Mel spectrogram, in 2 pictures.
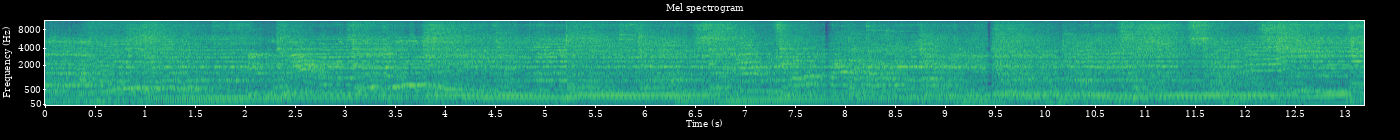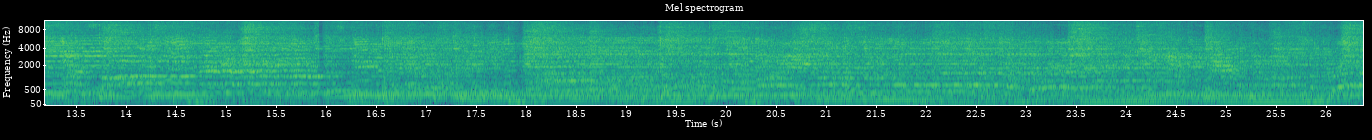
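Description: Church praise team of men and women singing a gospel song into microphones over electric keyboard accompaniment, with long held chords beneath the voices.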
